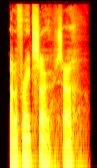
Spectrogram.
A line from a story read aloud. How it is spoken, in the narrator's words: Johannes sighed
